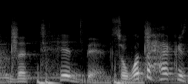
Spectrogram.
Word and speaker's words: Tidbyt: box this is the tidbit it's spelled TI D B YT tidbit and it's a retro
